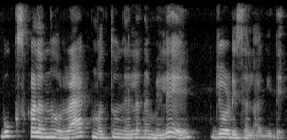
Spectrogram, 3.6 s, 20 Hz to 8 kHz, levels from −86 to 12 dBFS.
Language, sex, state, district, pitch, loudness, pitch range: Kannada, female, Karnataka, Bangalore, 200 Hz, -19 LUFS, 180-235 Hz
